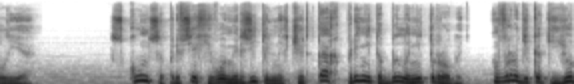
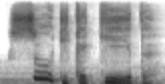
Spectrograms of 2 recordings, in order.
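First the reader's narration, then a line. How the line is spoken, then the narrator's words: Sighing. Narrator (Russian): вздохнув, сказал Скунс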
